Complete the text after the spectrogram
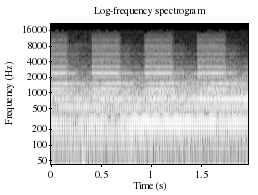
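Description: Noisy jammed city traffic outside Union Station with the stoplights out: a steady, blaring horn-like tone over a low engine rumble, with a pulsing alarm-like edge repeating about twice a second, loud and continuous, with no talking.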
